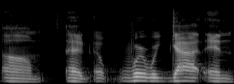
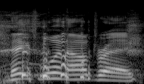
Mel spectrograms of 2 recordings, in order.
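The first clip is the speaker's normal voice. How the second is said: mock loud promise; 6 semitones higher, 5 dB louder, slower than usual. Acted reply, voiced loud.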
